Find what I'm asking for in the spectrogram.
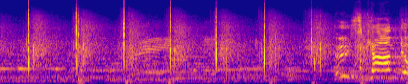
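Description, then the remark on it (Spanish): An audience applauds once more after a hymn, clapping together in a steady, even rhythm over a murmur of crowd voices, with a high cheer or whoop rising near the end. “¿Podemos aplaudirle una vez más?”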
